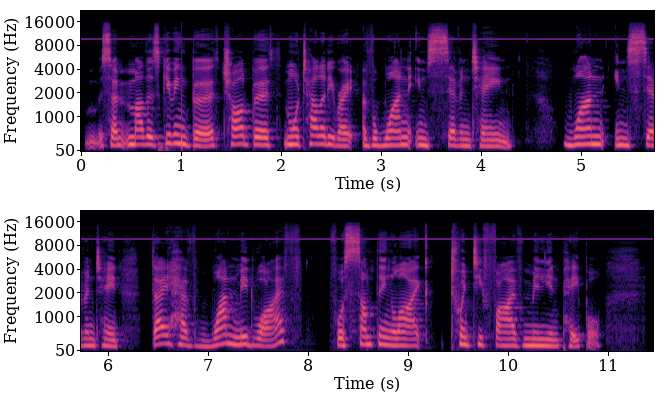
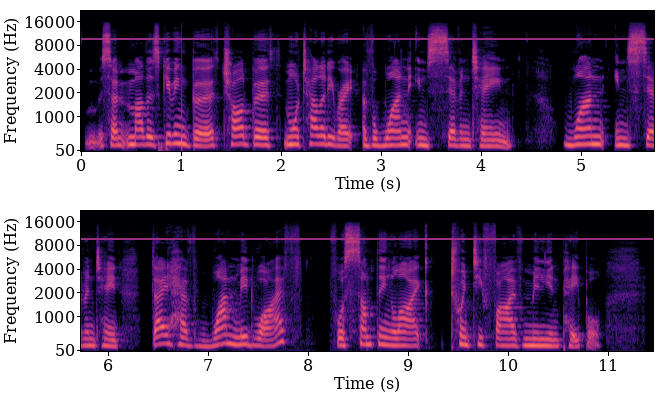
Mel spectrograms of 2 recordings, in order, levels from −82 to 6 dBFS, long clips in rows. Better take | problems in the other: first | high-pitched whine; loud; throughout; 9.5 kHz, 8 dB below the speech; faint in the first

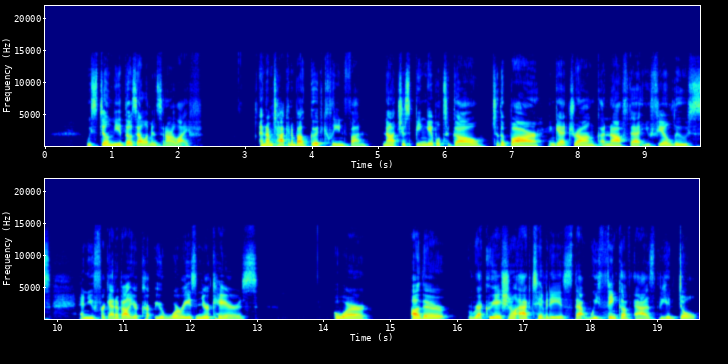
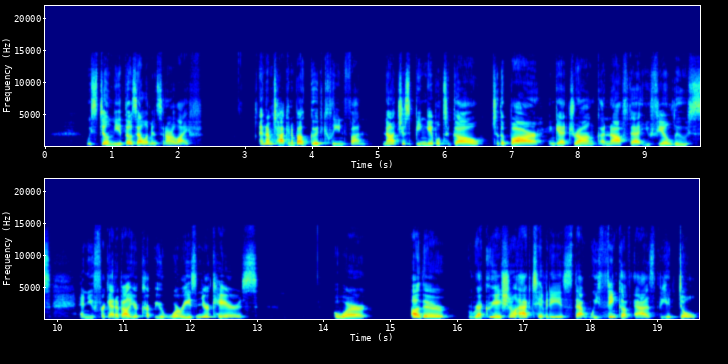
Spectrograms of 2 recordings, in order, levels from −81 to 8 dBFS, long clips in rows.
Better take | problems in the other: first | thin; very; fading below 350 Hz

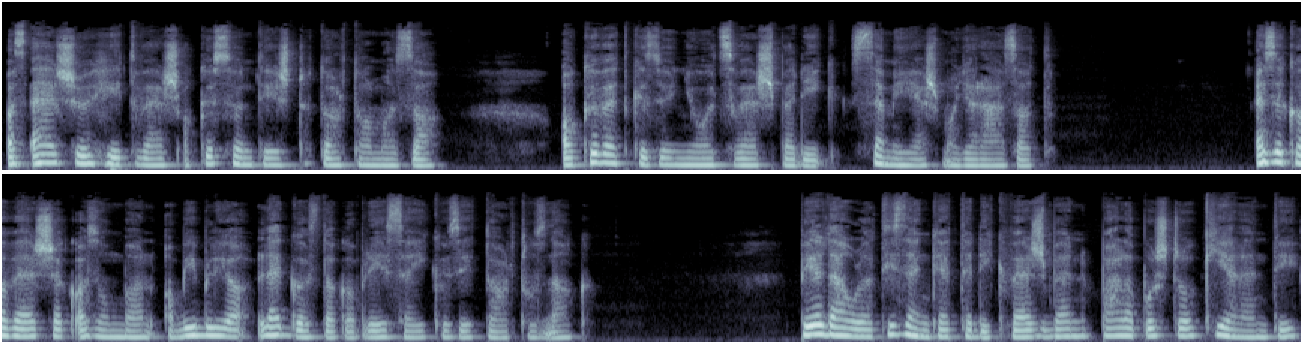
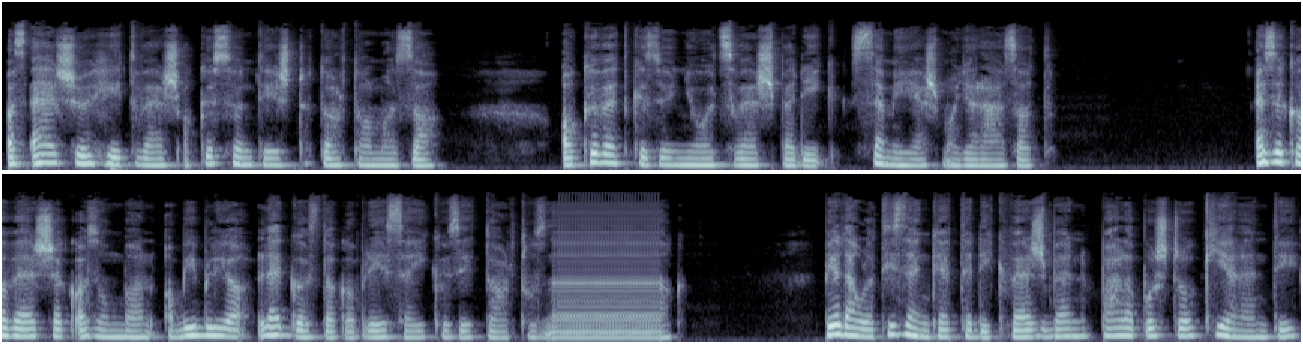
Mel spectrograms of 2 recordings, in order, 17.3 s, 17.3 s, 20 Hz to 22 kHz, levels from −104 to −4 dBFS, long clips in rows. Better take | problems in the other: first | audio freezing; at 12 s for 0.5 s

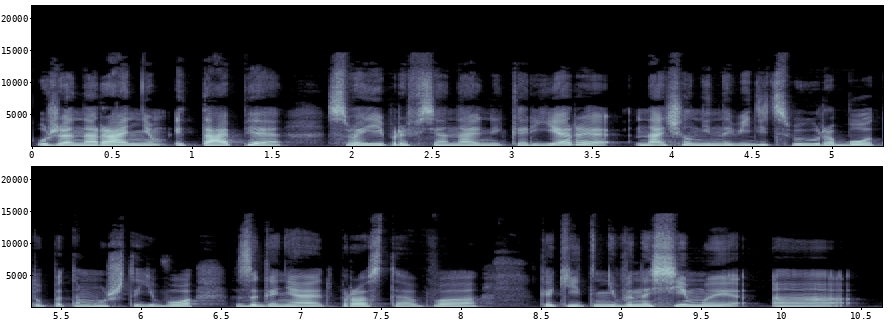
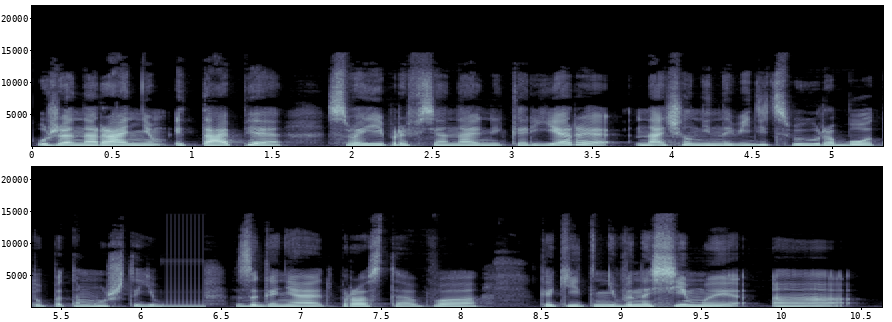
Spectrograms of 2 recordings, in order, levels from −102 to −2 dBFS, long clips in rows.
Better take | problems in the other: first | audio freezing; at 6 s

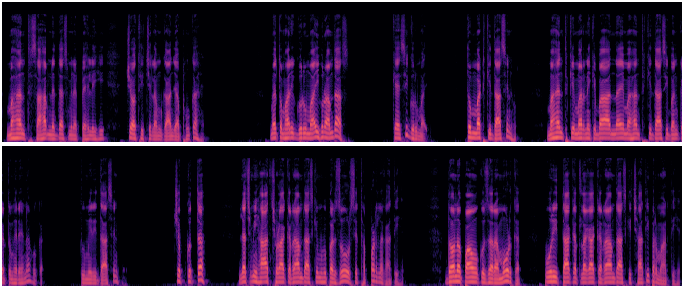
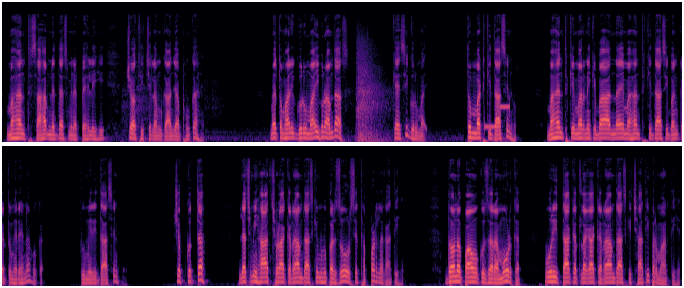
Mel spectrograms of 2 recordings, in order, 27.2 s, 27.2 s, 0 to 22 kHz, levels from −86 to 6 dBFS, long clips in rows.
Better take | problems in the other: first | door banging; faint; from 2.5 to 7.5 s; peak 10 dB below the speech // alarm; noticeable; at 9.5 s; peak 8 dB below the speech

